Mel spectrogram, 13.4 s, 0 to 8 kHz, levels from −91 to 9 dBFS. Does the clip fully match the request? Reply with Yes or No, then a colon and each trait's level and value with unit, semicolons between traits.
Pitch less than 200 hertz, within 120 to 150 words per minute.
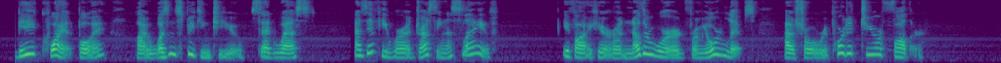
No: high, 215 Hz; average, 145 wpm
